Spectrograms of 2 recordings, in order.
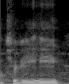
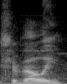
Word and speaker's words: Chivilli: game because Chivilli Chivihi, however you pronounce Angel Chivihi, that's how you really pronounce his name. I like saying Chivelli cuz it looks like that to me.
